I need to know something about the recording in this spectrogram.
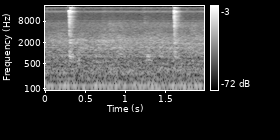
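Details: LG 42LH70YR 42-inch early edge-lit LCD TV, no power: power supply relay clicks twice about 1.3 s apart and keeps cycling; persists with backlight driver boards unplugged, traced via main board to a shorted capacitor on the T-con board.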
